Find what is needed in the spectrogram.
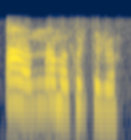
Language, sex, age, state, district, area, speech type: Tamil, female, 18-30, Tamil Nadu, Krishnagiri, rural, conversation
